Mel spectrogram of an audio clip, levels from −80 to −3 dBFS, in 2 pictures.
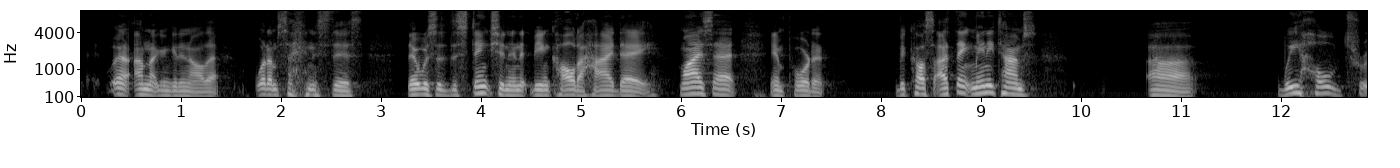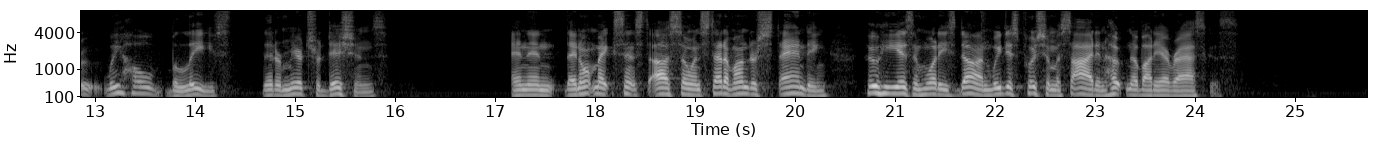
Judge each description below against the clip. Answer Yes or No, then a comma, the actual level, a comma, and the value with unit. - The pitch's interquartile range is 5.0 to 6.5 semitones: Yes, wide, 5.6 semitones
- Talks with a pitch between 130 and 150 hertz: Yes, low, 135 Hz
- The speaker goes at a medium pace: Yes, average, 175 wpm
